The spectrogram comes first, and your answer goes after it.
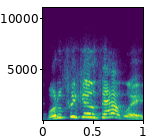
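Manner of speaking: put-on high, pleading little kid voice; a small kid begging dad; child voice. Kid asking dad again.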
